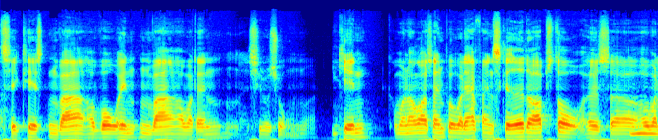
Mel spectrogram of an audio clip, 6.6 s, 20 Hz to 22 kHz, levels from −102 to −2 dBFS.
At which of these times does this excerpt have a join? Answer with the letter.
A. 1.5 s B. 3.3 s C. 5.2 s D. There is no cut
B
